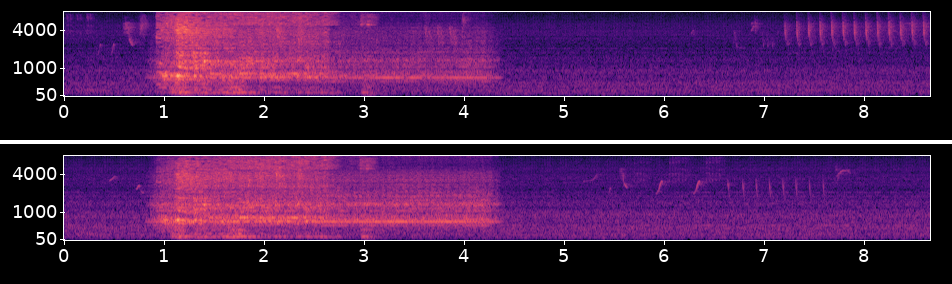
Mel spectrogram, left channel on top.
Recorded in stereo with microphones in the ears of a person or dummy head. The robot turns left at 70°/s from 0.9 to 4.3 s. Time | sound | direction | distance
0.9 | a toilet flushing | 30° left | 0.9 m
